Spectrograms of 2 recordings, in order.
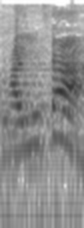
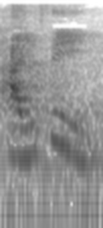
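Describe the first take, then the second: First: The word ends with a short a vowel. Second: The word ends with a short i vowel. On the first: "Kalau haitsa ya fathah terus" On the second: "Kalau haitsi maka kasroh terus"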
